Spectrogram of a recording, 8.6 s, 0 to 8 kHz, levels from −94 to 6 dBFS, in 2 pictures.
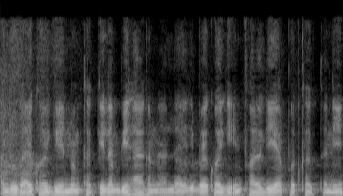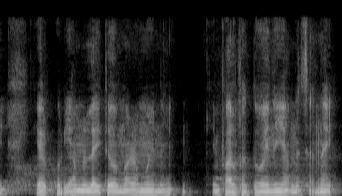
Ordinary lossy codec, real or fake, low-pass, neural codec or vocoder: MP3, 64 kbps; fake; 7.2 kHz; vocoder, 44.1 kHz, 128 mel bands, Pupu-Vocoder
